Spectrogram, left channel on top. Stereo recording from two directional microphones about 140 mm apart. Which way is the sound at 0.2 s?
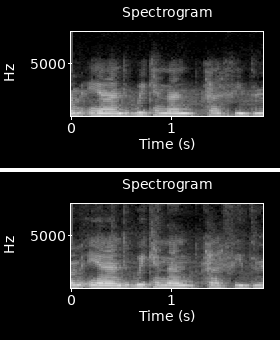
40° right (ahead or behind).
